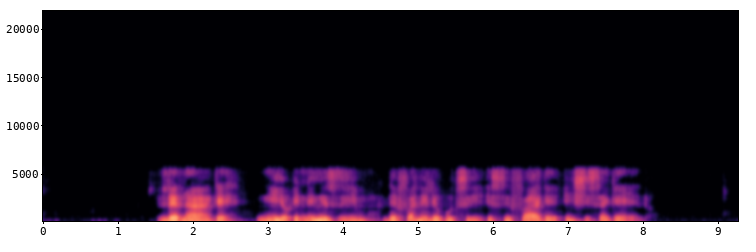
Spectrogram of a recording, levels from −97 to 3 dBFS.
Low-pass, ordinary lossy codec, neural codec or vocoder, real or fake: 5.4 kHz; Opus, 64 kbps; codec, 24 kHz, 1.2 kbps, DualCodec; fake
